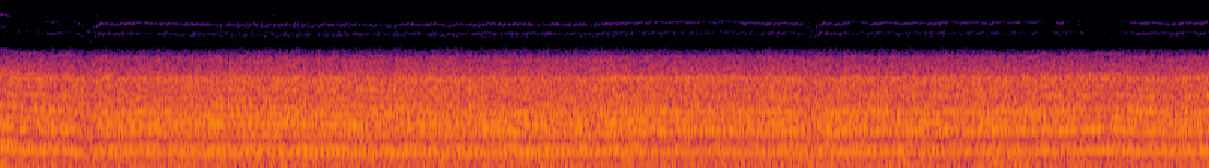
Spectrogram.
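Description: DJI FPV quadcopter's motors and propellers whining at a steady pitch in cruising flight, with a small dip in pitch about seven seconds in.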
